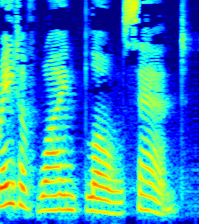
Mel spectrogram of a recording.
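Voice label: "rate of wind-blown sand", English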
